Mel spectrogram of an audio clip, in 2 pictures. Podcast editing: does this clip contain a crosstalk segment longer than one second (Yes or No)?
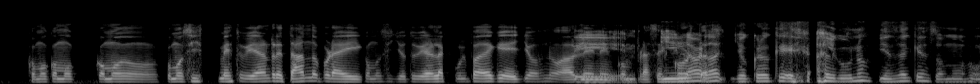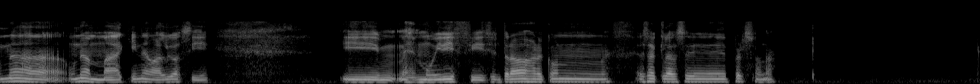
Yes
